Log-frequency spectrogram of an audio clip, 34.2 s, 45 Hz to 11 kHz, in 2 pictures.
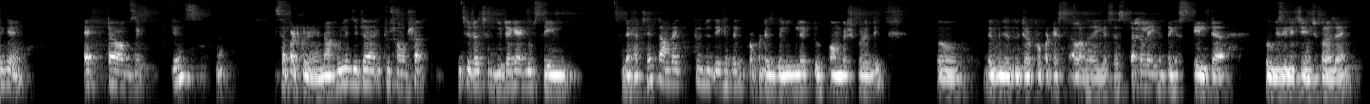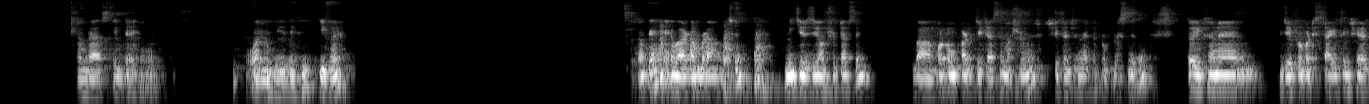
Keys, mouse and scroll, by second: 1.8-4.8 drag, 9.6-12.6 drag, 14.5-17.6 drag, 18.1-21.2 drag, 22.7-24.5 drag, 24.5-25.4 scroll down 4, 25.4-25.9 scroll down 1, 25.9 click, 32.2-34.2 middle drag.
